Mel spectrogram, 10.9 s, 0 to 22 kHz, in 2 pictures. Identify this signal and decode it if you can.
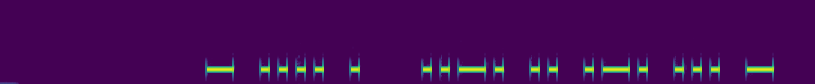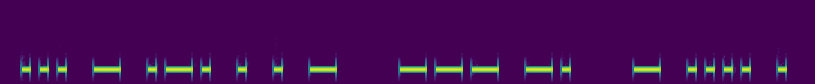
Morse code, heard as a keyed tone, about 20 wpm, 700 Hz. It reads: THE FIRST STREET ON THE
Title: Sentences from Top 1000 Words - Review Part 3 - 20wpm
